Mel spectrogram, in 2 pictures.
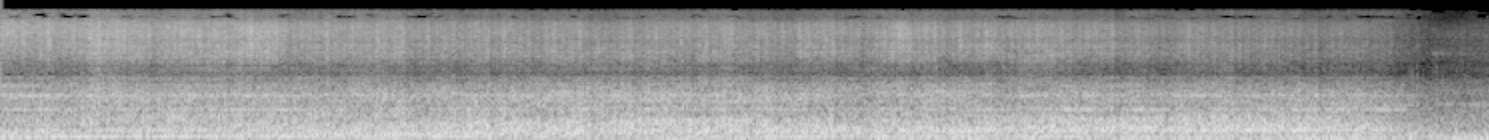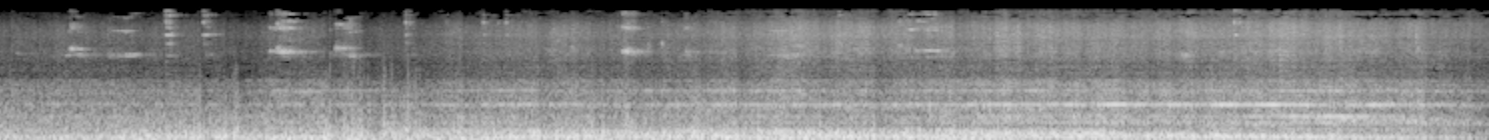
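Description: Union Pacific diesel freight train passing close by: locomotive engines humming and double-stack container cars rolling over the rails, with thin steady squeal tones from the wheels. About seven seconds in, the sound drops and turns duller as another freight train rolls past farther off.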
